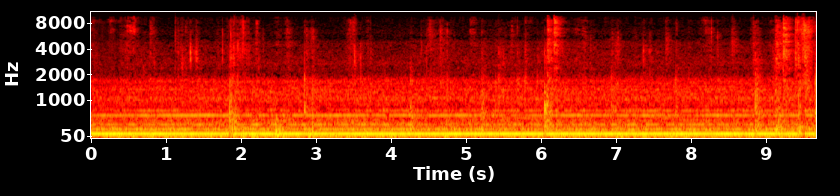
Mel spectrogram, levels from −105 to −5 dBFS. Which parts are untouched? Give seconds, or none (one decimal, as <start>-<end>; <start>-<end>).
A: 0.0-9.7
